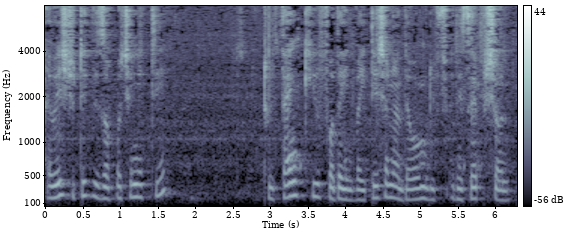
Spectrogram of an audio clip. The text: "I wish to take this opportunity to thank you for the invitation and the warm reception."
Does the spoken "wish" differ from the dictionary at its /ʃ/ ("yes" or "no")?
no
